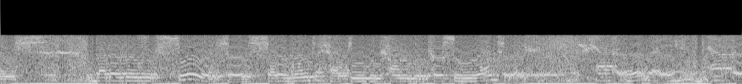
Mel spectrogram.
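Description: Speech, with companded audio read as linear for its whole length: mu-law bytes are played back as plain 8-bit linear samples without expansion, so every sign change jumps across about half the output range. Quiet passages become as loud as peaks, giving a harsh, buzzy roar with heavy noise in the pauses. The waveform looks like a dense block with no dynamics, and the spectrogram shows dense broadband energy filling the band up to the 4 kHz edge of the telephone coding.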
